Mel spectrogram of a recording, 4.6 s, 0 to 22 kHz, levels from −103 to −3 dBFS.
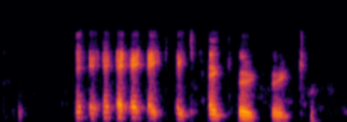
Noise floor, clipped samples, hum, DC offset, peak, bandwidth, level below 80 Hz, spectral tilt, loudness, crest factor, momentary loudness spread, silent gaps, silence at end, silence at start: under -90 dBFS; under 0.1%; none; under 0.1%; -8 dBFS; 7.8 kHz; -78 dBFS; -1.5 dB/octave; -31 LUFS; 26 dB; 13 LU; none; 0.45 s; 1 s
